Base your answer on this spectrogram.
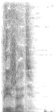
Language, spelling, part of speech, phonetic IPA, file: Russian, прижать, verb, [prʲɪˈʐatʲ], Ru-прижать.ogg
- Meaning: 1. to press (to), to clasp (to) 2. to press hard, to put in a tight situation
